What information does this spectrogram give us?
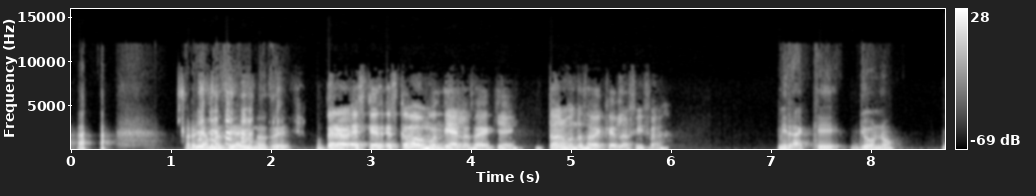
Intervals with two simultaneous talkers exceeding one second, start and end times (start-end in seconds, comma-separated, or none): none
